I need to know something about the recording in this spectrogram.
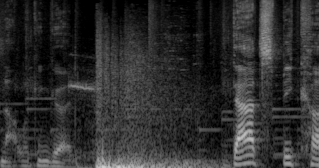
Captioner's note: bomb whistles and explodes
